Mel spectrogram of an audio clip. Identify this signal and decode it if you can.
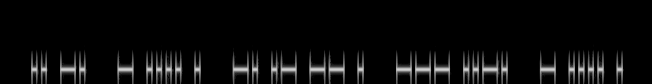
Morse code, heard as a keyed tone, about 25 wpm, 700 Hz. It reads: IN THE NAME OF THE
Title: Sets of 5 Words Encore 25wpm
